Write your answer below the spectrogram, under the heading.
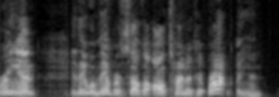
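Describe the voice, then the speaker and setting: A woman with a Southern US accent at a fairly quick pace, in a dry, close sound with no echo. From US South. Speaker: true crime and makeup vlogger. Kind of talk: casual vlog storytelling.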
